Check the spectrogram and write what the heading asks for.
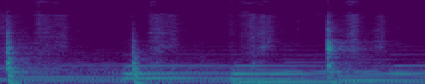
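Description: Chef's knife chopping fresh parsley on a wooden cutting board: three sharp knife strikes on the board, under a second apart, over soft background music.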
